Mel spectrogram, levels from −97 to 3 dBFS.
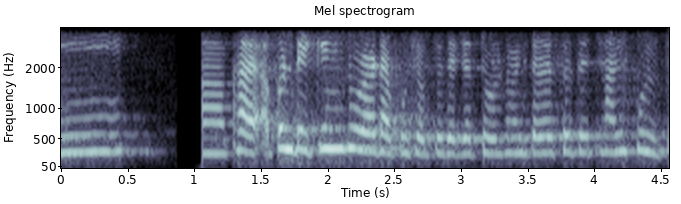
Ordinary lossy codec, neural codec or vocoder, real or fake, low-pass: none; none; real; 3.6 kHz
